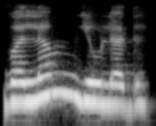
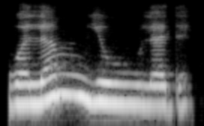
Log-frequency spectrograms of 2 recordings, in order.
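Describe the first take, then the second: First: The 'yu' vowel is cut short quickly. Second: The 'yu' vowel is drawn out long. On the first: The speaker calls it wrong. "यू खींचते नहीं, क्या कर देते हैं? जल्दी से पढ़ देते हैं।" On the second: The speaker calls it right. "जिसको हमने खींचना होता है"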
